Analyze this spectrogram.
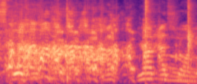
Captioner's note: laughter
